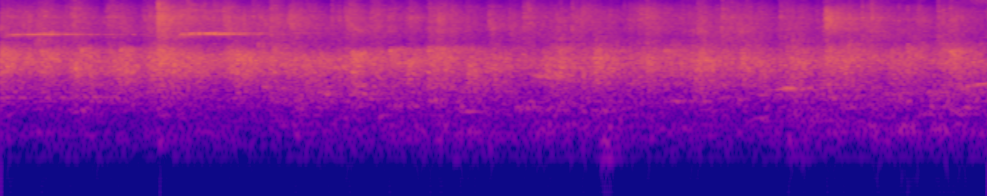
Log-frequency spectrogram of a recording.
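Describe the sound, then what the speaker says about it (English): Sustained applause from an audience at a junior high school competition, a continuous wash of clapping that holds steady for several seconds. "Please give them a round of applause."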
